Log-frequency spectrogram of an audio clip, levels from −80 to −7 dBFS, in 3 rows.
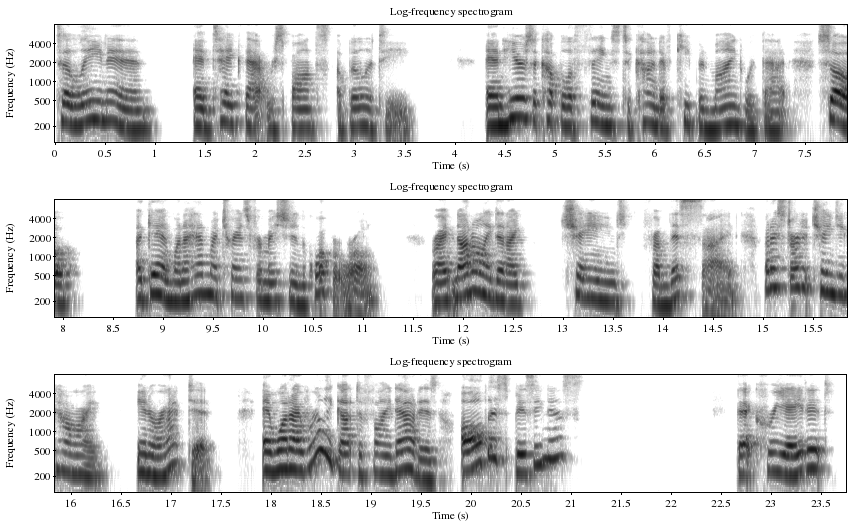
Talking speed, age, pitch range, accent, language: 155 wpm, 50-69, 195-255 Hz, American, English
